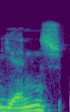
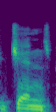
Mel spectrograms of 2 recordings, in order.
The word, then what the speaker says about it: Jens: And I pronounce the name Jens in Danish because it's a Danish name. I am Danish. A lot of people, English-speaking people, will say Jens because it's J-E-N-S.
